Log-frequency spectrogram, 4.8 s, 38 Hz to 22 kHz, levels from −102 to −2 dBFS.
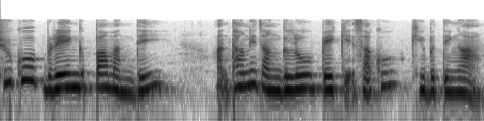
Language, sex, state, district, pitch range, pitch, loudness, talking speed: Garo, female, Meghalaya, West Garo Hills, 190-235 Hz, 210 Hz, -16 LUFS, 85 wpm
